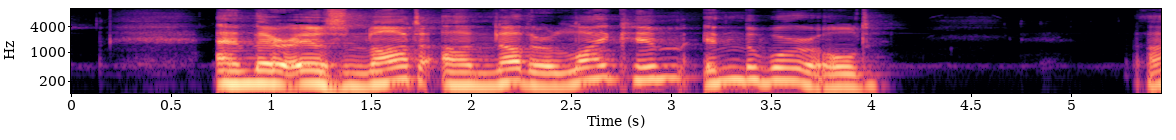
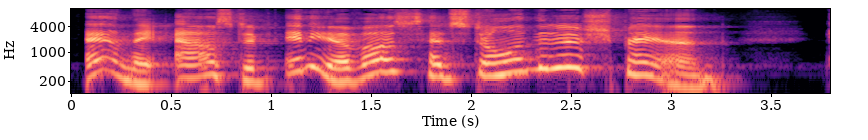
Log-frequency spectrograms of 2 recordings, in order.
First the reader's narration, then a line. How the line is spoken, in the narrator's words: continued Corporal Waddle indignantly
